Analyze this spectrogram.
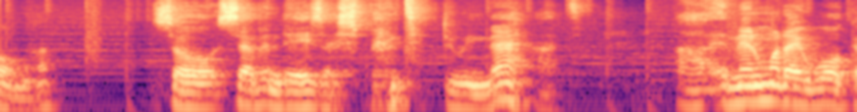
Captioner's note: chuckles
